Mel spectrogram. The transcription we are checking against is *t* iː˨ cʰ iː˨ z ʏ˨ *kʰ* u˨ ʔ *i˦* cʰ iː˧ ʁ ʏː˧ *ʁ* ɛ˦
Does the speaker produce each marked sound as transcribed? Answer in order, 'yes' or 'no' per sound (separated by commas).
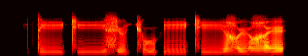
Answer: yes, no, no, yes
